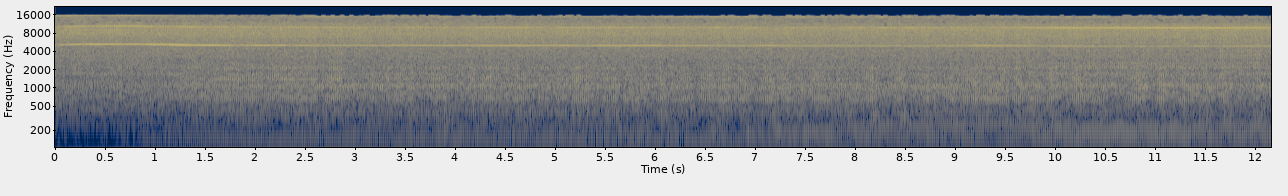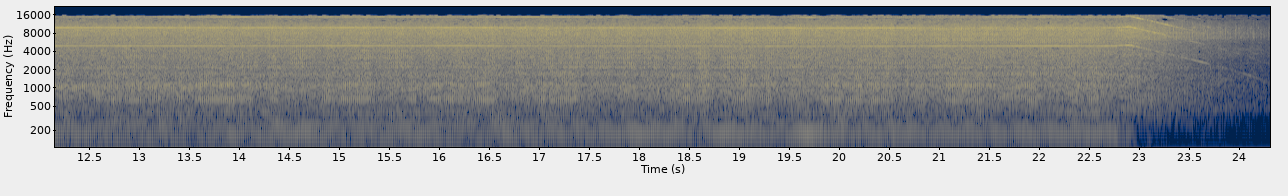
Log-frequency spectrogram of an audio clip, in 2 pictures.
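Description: Electric jigsaw running steadily with a high motor whine. Near the end it is switched off and the whine falls in pitch as the motor winds down.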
